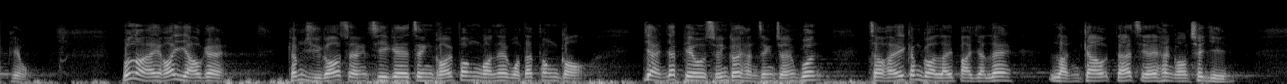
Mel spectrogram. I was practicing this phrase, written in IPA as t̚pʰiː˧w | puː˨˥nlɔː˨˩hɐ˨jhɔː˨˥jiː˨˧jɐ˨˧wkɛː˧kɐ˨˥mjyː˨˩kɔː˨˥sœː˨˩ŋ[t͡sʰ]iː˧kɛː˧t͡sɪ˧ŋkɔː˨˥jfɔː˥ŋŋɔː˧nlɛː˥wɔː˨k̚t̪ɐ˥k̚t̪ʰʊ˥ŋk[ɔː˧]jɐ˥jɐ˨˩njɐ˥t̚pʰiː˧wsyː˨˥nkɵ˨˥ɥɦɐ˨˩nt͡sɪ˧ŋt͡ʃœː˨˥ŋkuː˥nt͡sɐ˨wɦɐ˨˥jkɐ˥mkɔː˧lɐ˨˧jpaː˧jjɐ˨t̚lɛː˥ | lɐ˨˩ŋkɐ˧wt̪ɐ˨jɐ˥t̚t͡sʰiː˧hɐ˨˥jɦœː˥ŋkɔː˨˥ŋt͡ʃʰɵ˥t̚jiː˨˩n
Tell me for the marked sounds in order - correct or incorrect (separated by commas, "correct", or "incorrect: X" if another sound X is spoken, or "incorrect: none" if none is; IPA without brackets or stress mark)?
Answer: correct, correct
